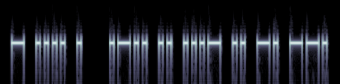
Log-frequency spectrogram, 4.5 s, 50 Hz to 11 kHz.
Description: Morse code, heard as a keyed tone, about 22 wpm, 700 Hz. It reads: THE LIVING
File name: practice / 22wpm / Sentences with 4-Word Phrases - 22wpm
